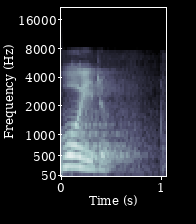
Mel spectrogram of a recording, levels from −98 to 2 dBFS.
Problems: constant background noise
